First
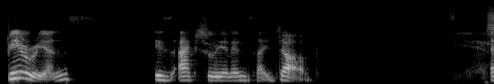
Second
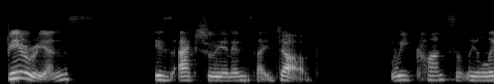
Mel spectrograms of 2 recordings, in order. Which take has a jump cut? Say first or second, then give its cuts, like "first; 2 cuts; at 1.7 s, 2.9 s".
second; 1 cut; at 3.9 s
